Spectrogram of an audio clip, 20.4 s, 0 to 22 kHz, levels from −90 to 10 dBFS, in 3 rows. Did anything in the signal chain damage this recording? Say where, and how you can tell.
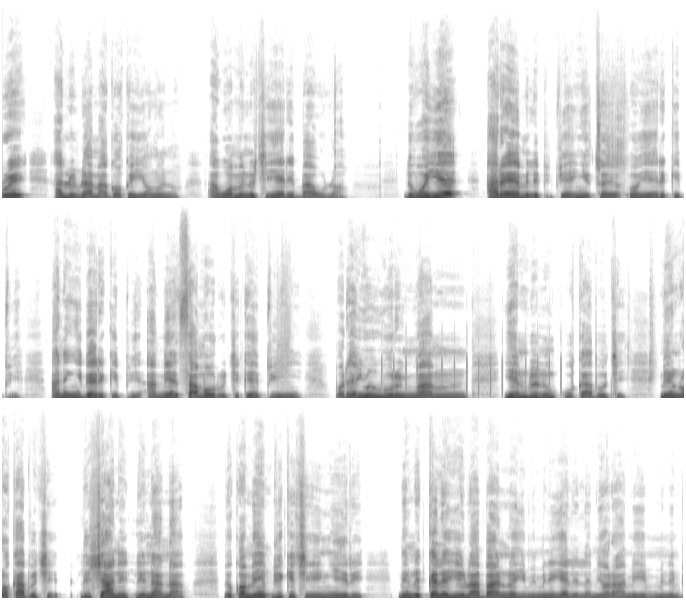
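Yes: a train of clicks from 10.61 to 12.53 s, about fifteen evenly spaced ticks at 8.4 per second, peaking about 5 dB above the speech. This is likely interference in the analogue wiring or interface, not codec dropouts.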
